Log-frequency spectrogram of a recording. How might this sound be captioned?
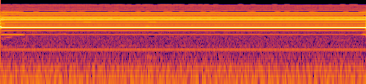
Quick Tune electronic guitar tuner made in china recorded with a cheap Radio Shack clipon condenser mic. D.
frees, guitar, multisample, sample, sound, tuner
